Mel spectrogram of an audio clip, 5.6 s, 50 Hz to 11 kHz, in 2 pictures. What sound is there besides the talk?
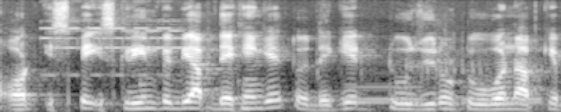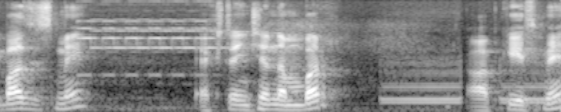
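Matrix EON510 keyphone ringing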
